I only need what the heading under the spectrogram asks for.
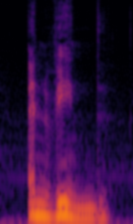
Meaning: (adjective) bent, twisted, warped (not straight); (noun) 1. wind (movement of air) 2. an attic, a loft
- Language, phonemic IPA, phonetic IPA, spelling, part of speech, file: Swedish, /vɪnd/, [vɪnːd], vind, adjective / noun, Sv-vind.ogg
